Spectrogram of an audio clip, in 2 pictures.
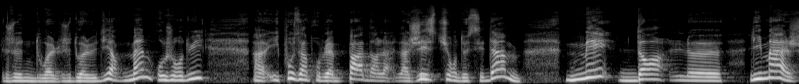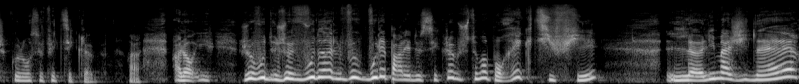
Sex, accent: female, French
